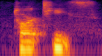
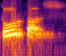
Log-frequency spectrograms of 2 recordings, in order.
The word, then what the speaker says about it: tortas: And so she's referencing the tortas her mom used to make by first starting off by mispronouncing them as tortis.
